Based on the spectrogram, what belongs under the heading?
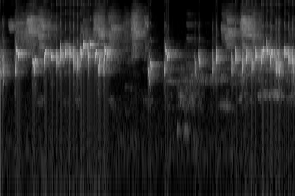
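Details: Yellow-vented bulbul song played as training material so that young birds quickly begin singing: lively warbled notes in fast runs, a short pause, then renewed bubbly chatter overlaid with harsher rasping notes.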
